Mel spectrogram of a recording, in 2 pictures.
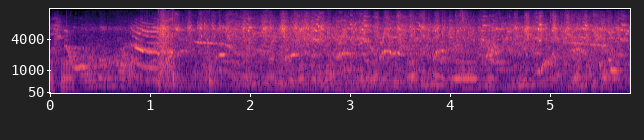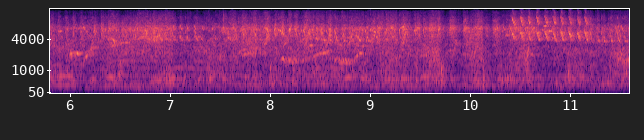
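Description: Many caged birds chirp and twitter all around.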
